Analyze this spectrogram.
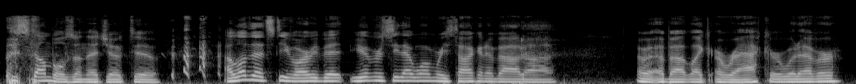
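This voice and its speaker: A man's voice: moderate pace, darkish tone, clear, resonant tone, no room sound. Profane man with a dry close sound. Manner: profane, jumps into high mocking impressions. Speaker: podcast co-host. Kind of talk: casual comedy chat.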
